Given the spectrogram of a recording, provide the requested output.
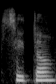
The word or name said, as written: sito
